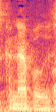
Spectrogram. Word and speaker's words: Kannapolis: It's Kannapolis. – Like Indianapolis? I can't. – Well, yeah, it's Kannapolis.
